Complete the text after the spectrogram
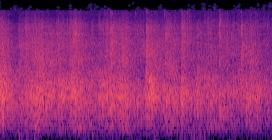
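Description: An audience applauds steadily, a dense wash of overlapping claps at an even, fairly loud level with no one speaking over it.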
